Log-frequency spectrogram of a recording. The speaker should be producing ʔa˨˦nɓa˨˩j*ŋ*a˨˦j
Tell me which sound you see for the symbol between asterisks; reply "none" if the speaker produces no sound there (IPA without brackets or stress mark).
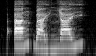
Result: ɲ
